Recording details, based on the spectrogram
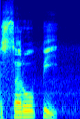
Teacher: અહીં વપરાયેલા આ અવગ્રહ ચિહ્ન ઉપરથી સમજવાનું છે કે ઓ વર્ણમાં પાછળ અ વર્ણ ભળી ગયો છે। જ્યારે ઓ વર્ણનું ઉચ્ચારણ કરવાનું થાય ત્યારે ઓ વર્ણ ઉપર થોડોક ભાર આપવાનો છે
